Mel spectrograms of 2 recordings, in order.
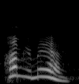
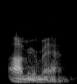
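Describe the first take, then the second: First: It is said in a high squeaky voice. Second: It is said in a normal adult voice.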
